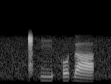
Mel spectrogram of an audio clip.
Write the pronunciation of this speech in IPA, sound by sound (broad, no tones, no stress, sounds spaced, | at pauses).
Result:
ǁʰ i h o ɗ a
